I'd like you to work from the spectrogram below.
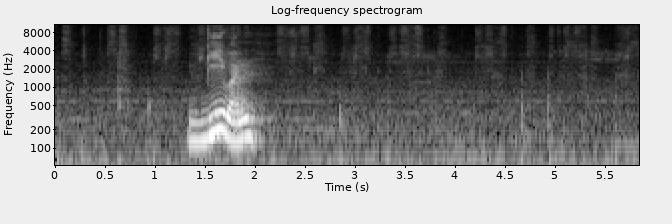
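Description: Chalk or marker scratches and taps on a classroom board during a science lesson on the heating effect of electric current, short faint strokes scattered under a teacher's brief spoken word.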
